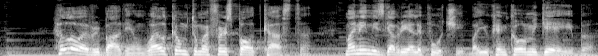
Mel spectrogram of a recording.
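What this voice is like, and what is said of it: Italian accent. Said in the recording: “my funny accent ... I'm Italian”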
